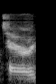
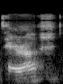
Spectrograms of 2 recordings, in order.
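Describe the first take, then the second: First: The final R sound is clearly pronounced. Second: The final R blends into the vowel. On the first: "instead of terror" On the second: "he was saying terra"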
